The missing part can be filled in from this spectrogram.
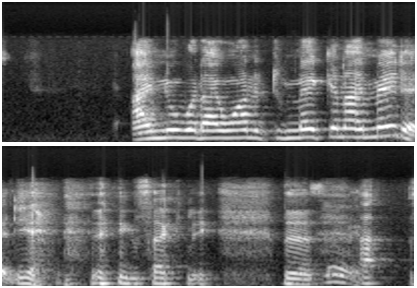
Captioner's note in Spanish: Risas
